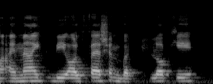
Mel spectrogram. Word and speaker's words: Loki: might be old-fashioned but lucky or lucky how do you pronounce it like i think it's loki loki sorry so so like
